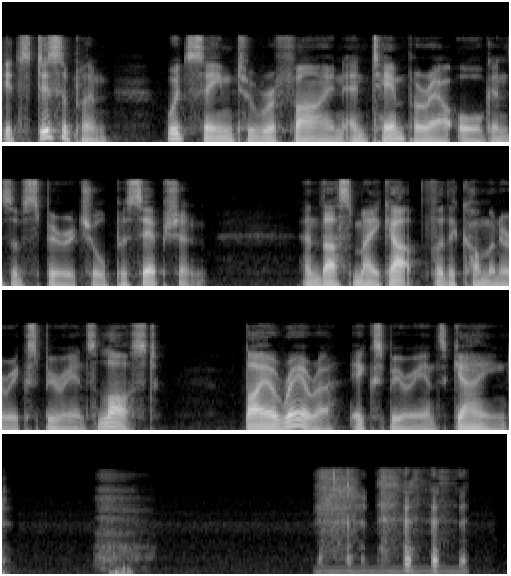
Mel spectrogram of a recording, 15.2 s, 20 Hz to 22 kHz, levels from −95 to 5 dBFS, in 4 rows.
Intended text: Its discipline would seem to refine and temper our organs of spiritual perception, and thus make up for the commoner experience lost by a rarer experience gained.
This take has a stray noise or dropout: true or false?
true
